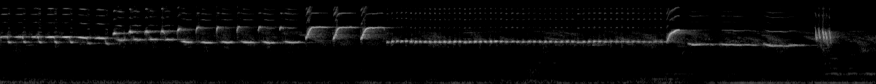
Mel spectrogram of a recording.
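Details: Canary singing, used as training song for canaries: a quick chattering opening, then a series of rising repeated notes, a long steady buzzy rolling trill, and a final sharp upward whistle.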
